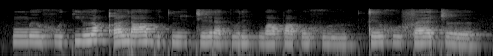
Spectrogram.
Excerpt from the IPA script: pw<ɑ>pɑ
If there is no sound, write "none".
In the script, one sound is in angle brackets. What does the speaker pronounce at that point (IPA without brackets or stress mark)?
ɑ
